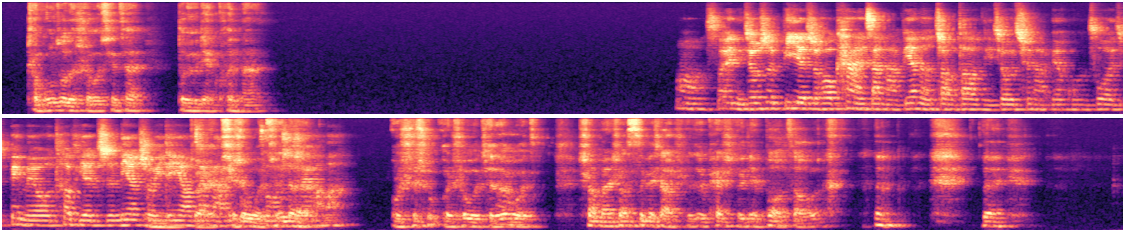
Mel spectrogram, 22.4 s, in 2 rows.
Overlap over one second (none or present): present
